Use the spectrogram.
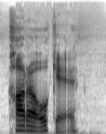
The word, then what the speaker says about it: karaoke: It's karaoke.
